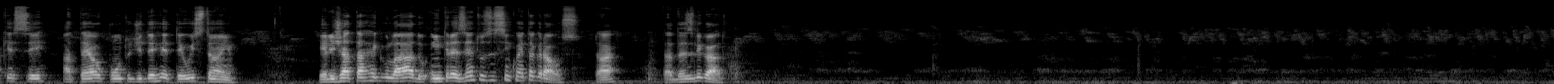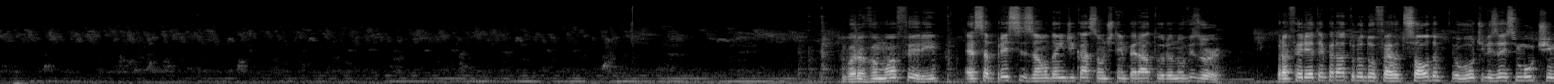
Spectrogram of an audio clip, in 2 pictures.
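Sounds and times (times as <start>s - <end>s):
birds calling: 0.0s - 31.0s
low repeated bird call: 0.0s - 31.0s.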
